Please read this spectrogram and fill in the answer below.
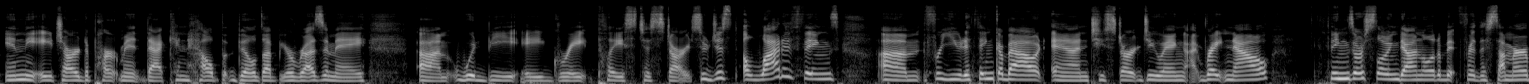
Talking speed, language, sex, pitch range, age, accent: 185 wpm, English, female, 185-235 Hz, 20-39, American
